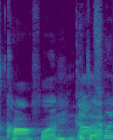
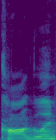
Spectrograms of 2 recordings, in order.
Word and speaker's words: Coughlin: It's Coughlin. It's an Irish last name. Okay, see, most people. This is like my Puerto Rican coming out. Like, I struggle with American last names. Most people pronounce it like either Coughlin or they spell it Cofflin, Gotcha.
